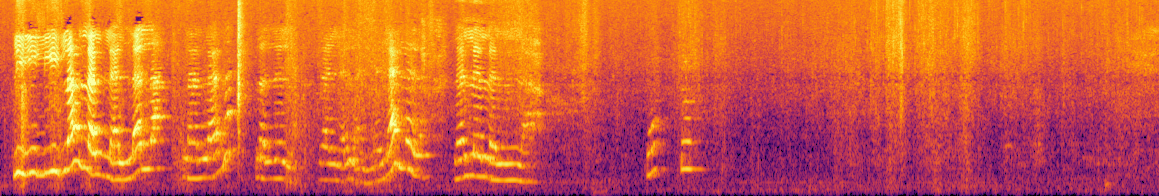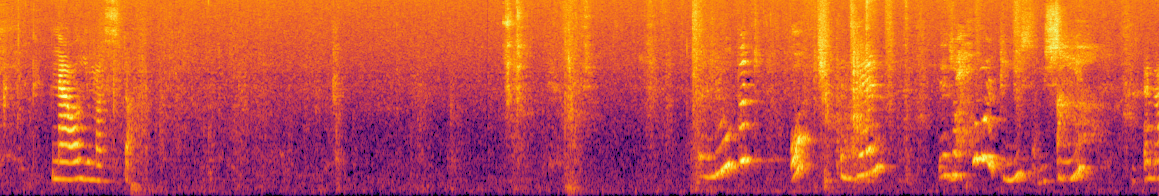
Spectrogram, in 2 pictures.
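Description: A young girl sings in a high voice close by.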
